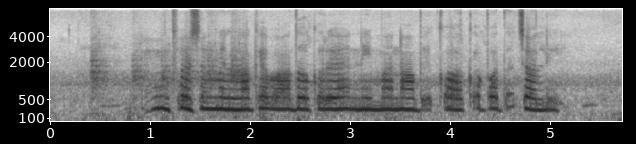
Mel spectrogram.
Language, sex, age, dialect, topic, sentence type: Bhojpuri, female, 18-24, Northern, agriculture, statement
